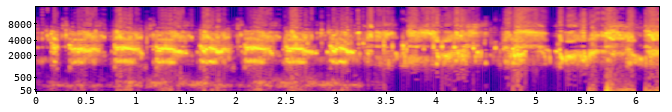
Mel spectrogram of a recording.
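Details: Lure sound for bringing swiftlets into a house: pulsing bursts of high, buzzy chirping repeated roughly every second, turning into a steadier twittering stream, with a faint low hum beneath the first half.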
